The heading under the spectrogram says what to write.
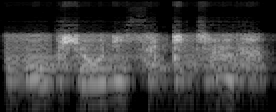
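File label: near waypoint mood low, speech japanese; War Thunder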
